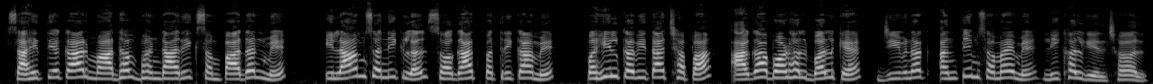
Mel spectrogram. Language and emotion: Maithili, neutral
